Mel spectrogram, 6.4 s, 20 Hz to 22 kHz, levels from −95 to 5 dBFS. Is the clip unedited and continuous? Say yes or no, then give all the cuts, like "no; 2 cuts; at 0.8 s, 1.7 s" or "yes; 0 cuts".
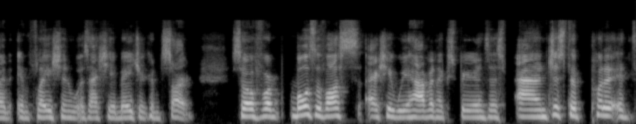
no; 1 cut; at 5.0 s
